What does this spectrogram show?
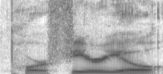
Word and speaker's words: Porfirio: We have Perferio on, and I am stoked.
